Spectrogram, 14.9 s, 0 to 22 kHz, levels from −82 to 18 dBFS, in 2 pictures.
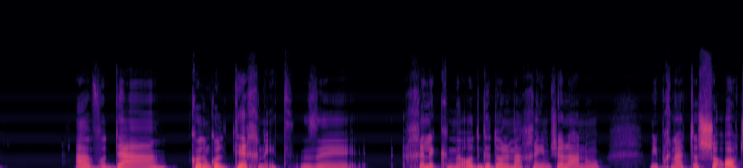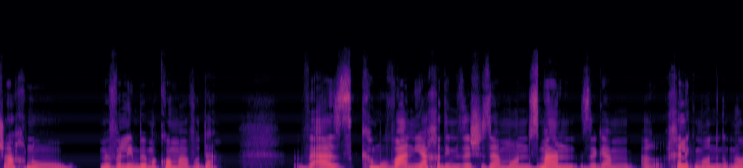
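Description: A nearby DECT handset or base station is sending a radio burst every 10 ms, and the audio circuit is rectifying it into DECT cordless phone buzz: a thin, steady 100 Hz buzz rich in harmonics, running through the whole speech clip about 40 dB below the speech.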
